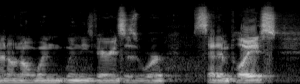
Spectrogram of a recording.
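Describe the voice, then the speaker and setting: A man with a very deep, low pitch talks fairly quickly, and noticeable background noise can be heard. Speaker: variance applicant. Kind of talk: public hearing testimony. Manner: fast; halting.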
